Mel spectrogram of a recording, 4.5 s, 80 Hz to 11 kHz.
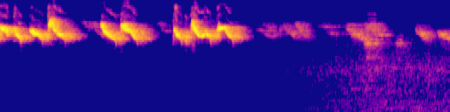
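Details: Oriental white-eye (Mata Puteh Raja), a kept songbird, starting to sing, recorded 24 March 2022: three quick bursts of high, rapid twittering warbles, each about half a second, then thinner soft twittering over a broad rustling hiss.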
